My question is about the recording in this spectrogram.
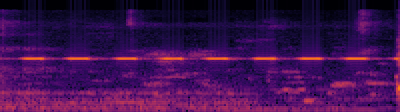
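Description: Electronic beeper sounding a rapid run of short, high-pitched beeps on one steady note, about four or five a second.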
